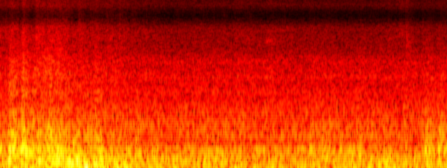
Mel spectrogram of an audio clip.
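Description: Seibu Ikebukuro Line commuter train running at speed, heard from aboard: a steady rumble of wheels on rails mixed with rushing wind.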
